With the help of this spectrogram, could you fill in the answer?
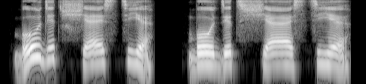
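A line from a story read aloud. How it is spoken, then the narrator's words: Sudden creaky voice. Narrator (Russian): Гоша неожиданно проскрипел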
